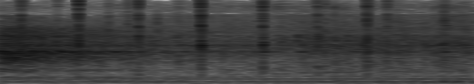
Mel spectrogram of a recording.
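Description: Sparse applause with scattered single claps from a small crowd at the close of a national anthem, the last of the anthem's sound fading out at the start.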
